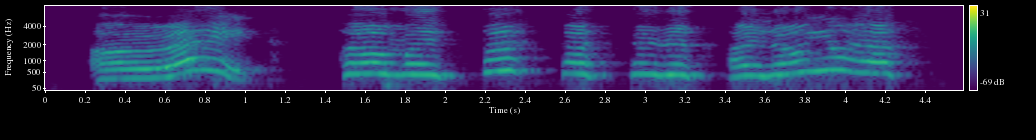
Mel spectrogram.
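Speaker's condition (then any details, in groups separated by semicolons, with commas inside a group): Cerebral palsy; back and hip operations in childhood; speech therapy in childhood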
